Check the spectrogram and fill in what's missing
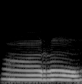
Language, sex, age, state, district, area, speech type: Malayalam, female, 60+, Kerala, Palakkad, rural, read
